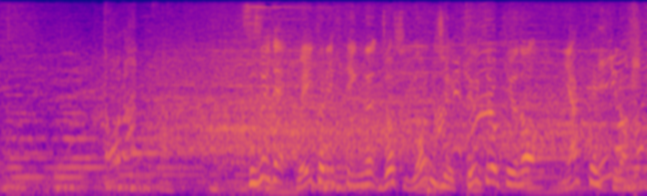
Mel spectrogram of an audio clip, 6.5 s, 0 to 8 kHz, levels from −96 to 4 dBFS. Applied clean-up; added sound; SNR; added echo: none; none; none; none.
